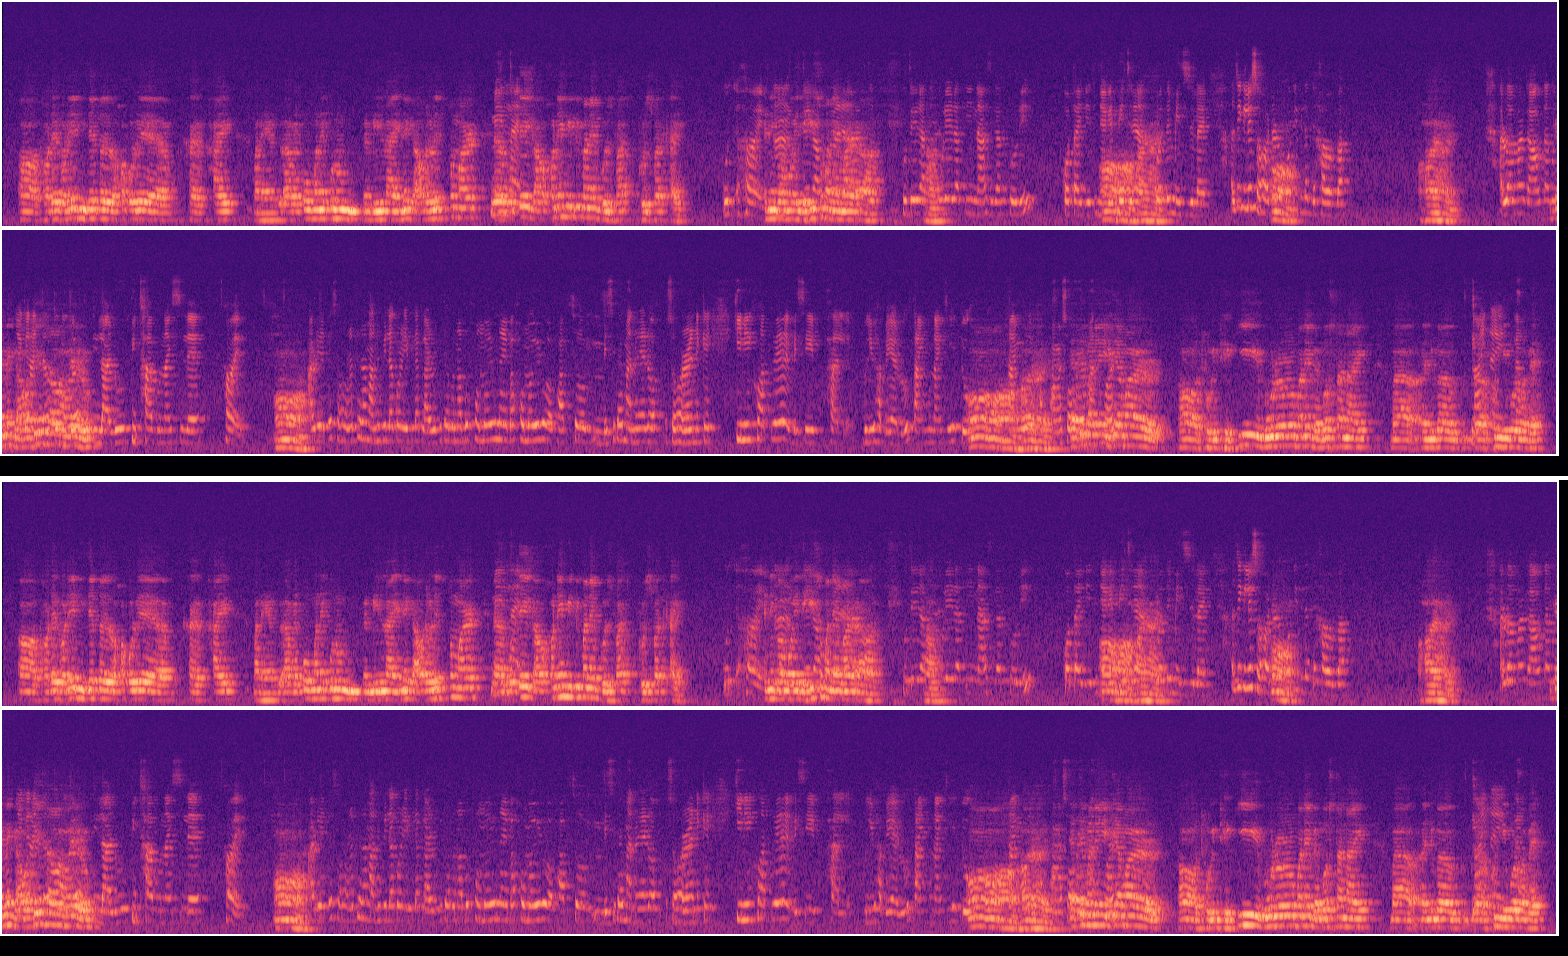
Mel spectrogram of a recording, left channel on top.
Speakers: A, on the right; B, on the left.
A: অ ঘৰে ঘৰে নিজে সকলোৱে খ খাই মানে একো মানে কোনো মিল নাই এনে গাঁৱত হলেতো তোমাৰ
B: মিল
A: অ গোটেই
B: নাই
A: গাঁওখনে মিলি মানে ভোজ ভাত ভোজ ভাত খায়
B: গোট হয়
A: সেনেকুৱা
B: উম
A: মই
B: গোটেই
A: দেখিছো
B: গাওঁ
A: মানে আমাৰ
B: ৰাতি
A: আহ
B: গোটেই ৰাতি
A: আহ
B: উৰে ৰাতি নাচ গান কৰি কটাই দিয়ে ধুনীয়াকে
A: অঁ
B: পিছদিনা
A: অঁ হয়
B: ৰাতিপুৱাতে
A: হয়
B: মেজি জ্বলাই আজিকালি চহৰৰত আৰু
A: অঁ
B: ক'ত এইবিলাক দেখা পা বা
A: হয় হয়
B: আৰু আমাৰ গাঁৱত
A: সেইকাৰণে
B: আগতে ধুনীয়াকে
A: গাঁৱতে
B: আইতাহতে
A: যোৱা
B: নিজৰ
A: হয় আৰু
B: হাতে দি লাৰু পিঠা বনাইছিলে হয়
A: অঁ অঁ
B: আৰু ইয়াতে চহৰত ধৰা মানুহ বিলাকৰ এইবিলাক লাৰু পিঠা বনাব সময়ো নাই বা সময়ৰো অভাৱ চ বেছিভাগ মানুহে আৰু চহৰৰ এনেকে কিনি খোৱাটোৱে বেছি ভাল বুলি ভাবে আৰু টাইমো নাই। যিহেতু
A: অ অ অ
B: টাইমৰো
A: হয়
B: অভাৱ
A: হয়
B: আমাৰ চহৰৰ
A: ইয়াতে মানে
B: মানুহৰ
A: এতিয়া। হয় অ ঢৌ ঢেঁকী বোৰৰ মানে ব্যৱস্থাৰ। নাই বা। এনেকুৱা গ
B: নাই
A: শুনিবৰ
B: নাই এইবিলাক
A: বাবে।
